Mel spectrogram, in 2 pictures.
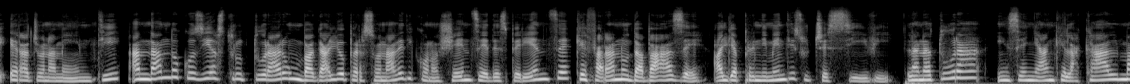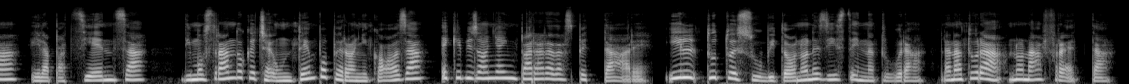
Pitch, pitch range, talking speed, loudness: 210 Hz, 175-250 Hz, 150 wpm, -17 LUFS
